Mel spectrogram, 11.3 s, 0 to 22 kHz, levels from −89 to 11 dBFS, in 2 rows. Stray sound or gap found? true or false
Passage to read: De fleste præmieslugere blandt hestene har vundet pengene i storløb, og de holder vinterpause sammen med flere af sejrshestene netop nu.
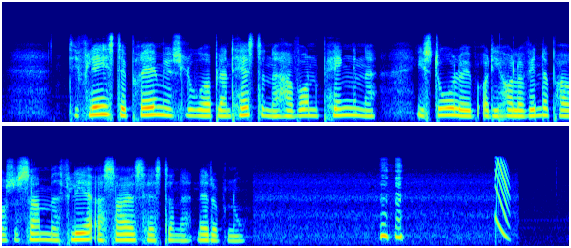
true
